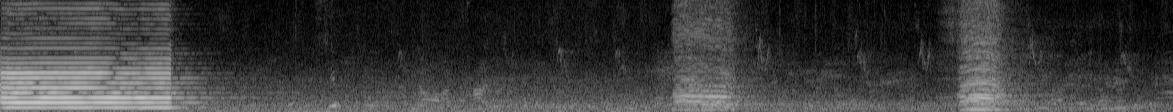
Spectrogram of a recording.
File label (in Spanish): vendedoras cornetas mundial; p cb y corrientes; Rosario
